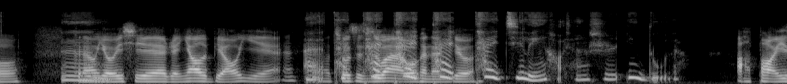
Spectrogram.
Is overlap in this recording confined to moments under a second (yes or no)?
no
